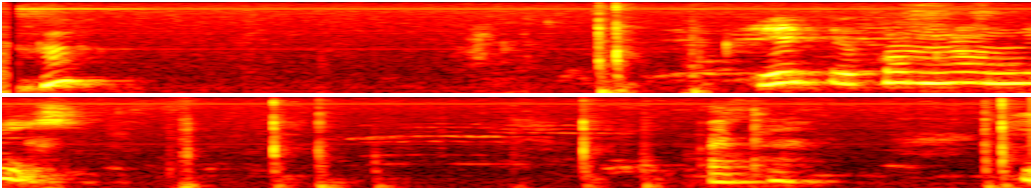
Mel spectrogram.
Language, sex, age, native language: Icelandic, male, 6, Icelandic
